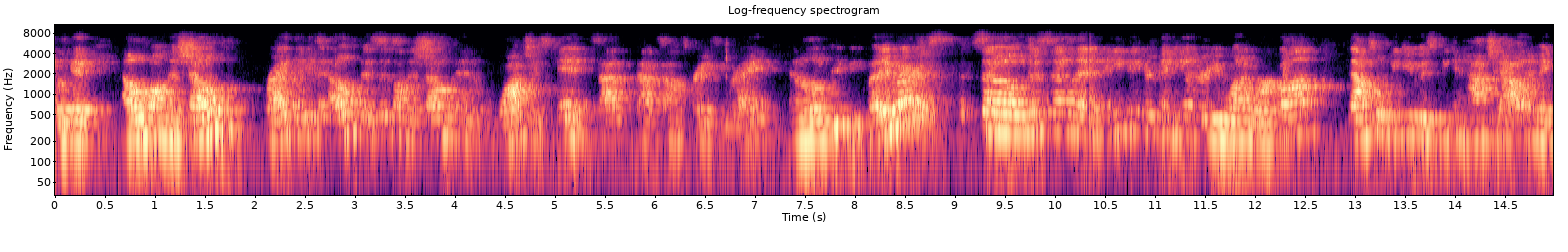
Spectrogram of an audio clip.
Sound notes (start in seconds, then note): none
